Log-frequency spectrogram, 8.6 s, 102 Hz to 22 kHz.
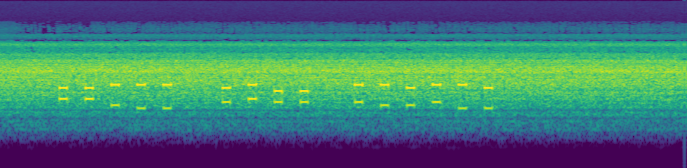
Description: DTMF, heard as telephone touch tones, dialled by machine, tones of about 100 ms, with radio hiss. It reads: 00633 8#77 965932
